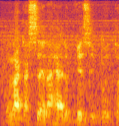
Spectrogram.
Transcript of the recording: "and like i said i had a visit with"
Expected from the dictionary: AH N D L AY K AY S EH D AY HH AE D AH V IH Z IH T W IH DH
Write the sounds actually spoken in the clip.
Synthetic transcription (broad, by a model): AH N L AY K AY S EH D AY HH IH D AH V IH Z IH T W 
